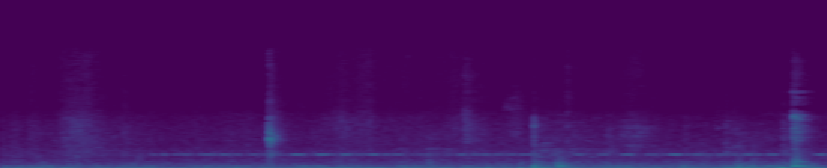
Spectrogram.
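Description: Sydney Light Rail tram cab ambience: a steady low hum from the tram's equipment, with a steady high tone coming in about a second in. A few sharp clicks sound over it.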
